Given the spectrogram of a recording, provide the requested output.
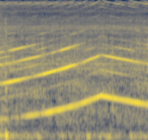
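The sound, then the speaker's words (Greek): A police siren wails, its tone sweeping slowly upward then starting back down in a long, steady glide, loud and alone over a low background rumble, with no voices. “Συναγερμός fake.”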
